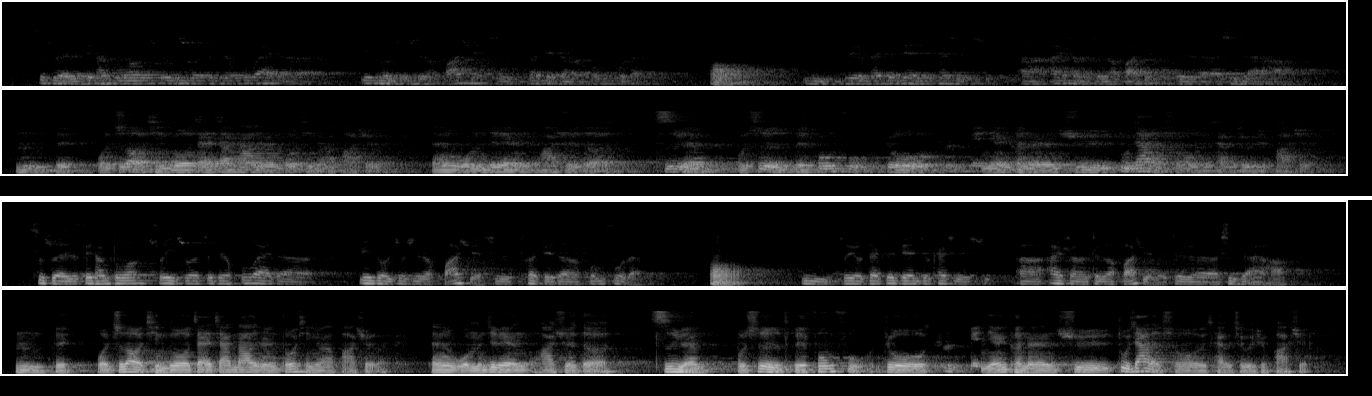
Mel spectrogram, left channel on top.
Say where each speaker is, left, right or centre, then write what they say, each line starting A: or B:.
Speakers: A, on the right; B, on the right.
A: 次数也是非常多，所以说这边户外的运动就是滑雪是特别的丰富的。
B: 哦，
A: 嗯，所以我在这边就开始是啊、爱上了这个滑雪的这个兴趣爱好。
B: 嗯，对，我知道挺多在加拿大的人都挺喜欢滑雪的，但是我们这边滑雪的资源不是特别丰富，就每年可能去度假的时候才有机会去滑雪。
A: 嗯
